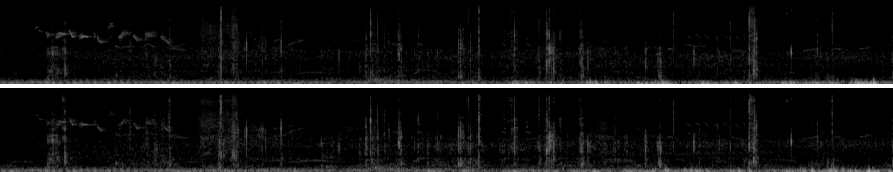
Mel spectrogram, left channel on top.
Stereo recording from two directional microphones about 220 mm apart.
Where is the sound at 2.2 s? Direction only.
10° right (ahead or behind).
